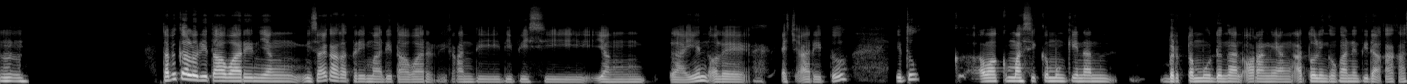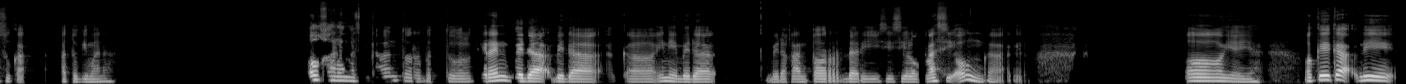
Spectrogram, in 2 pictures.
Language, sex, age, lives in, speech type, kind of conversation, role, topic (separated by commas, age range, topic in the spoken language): Indonesian, male, 45-49, Indonesia, conversation, podcast, host, Apa keputusan terbesar yang pernah kamu ambil terkait pekerjaan?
